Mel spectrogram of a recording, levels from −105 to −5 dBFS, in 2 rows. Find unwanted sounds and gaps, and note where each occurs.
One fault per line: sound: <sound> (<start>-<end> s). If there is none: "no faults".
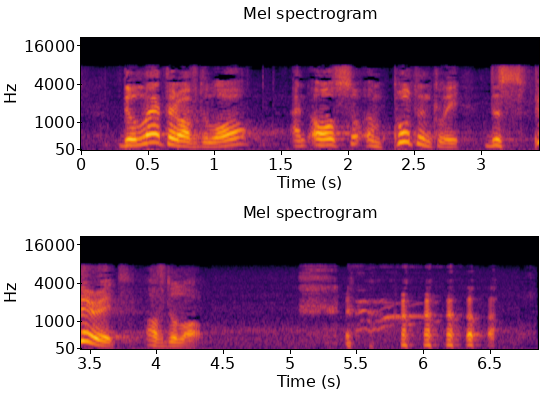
sound: laugh (5.1-6.6 s)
